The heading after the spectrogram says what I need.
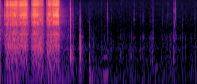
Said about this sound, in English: You just want to scrape up the rust.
